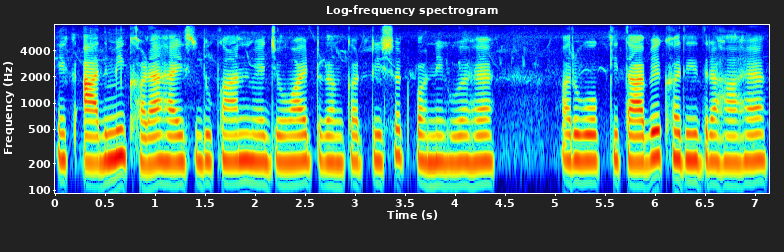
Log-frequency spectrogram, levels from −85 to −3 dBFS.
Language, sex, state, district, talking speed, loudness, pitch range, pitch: Hindi, female, Jharkhand, Palamu, 175 wpm, -20 LUFS, 210-220 Hz, 215 Hz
